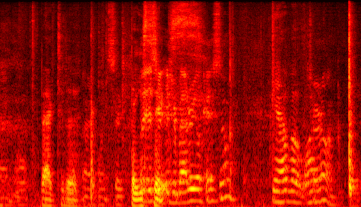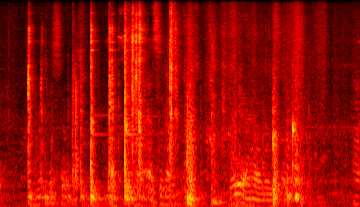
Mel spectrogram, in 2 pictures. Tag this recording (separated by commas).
Speech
